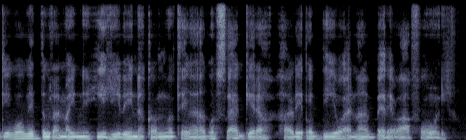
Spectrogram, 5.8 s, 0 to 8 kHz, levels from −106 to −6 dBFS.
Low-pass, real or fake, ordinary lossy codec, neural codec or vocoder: none; fake; none; codec, 16 kHz, 1 kbps, FunCodec, trained on LibriTTS, 50 frames a second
